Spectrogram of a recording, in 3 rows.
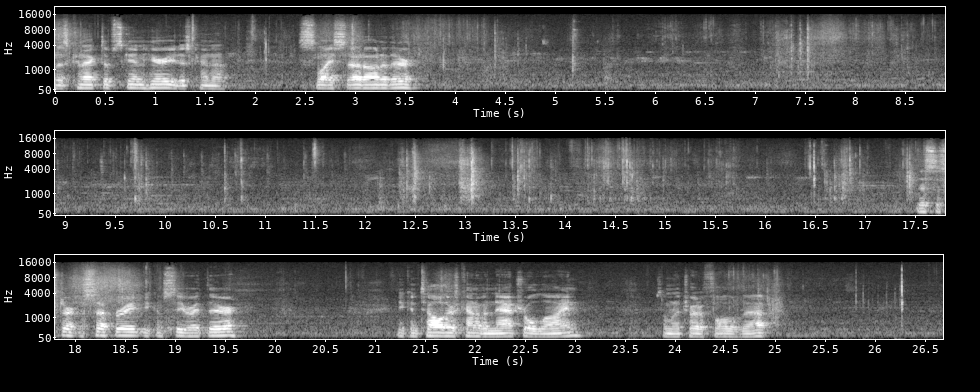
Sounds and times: Speech: 0.0s - 1.8s, 2.4s - 3.7s, 17.5s - 19.8s, 21.2s - 23.1s, 23.8s - 25.1s.

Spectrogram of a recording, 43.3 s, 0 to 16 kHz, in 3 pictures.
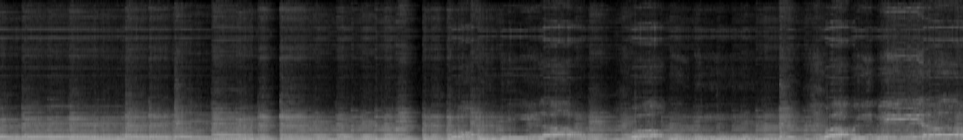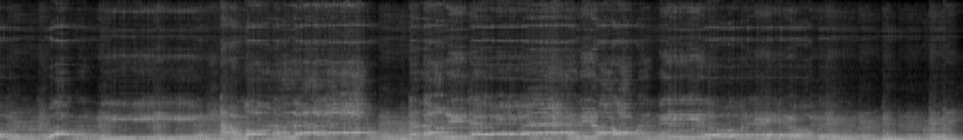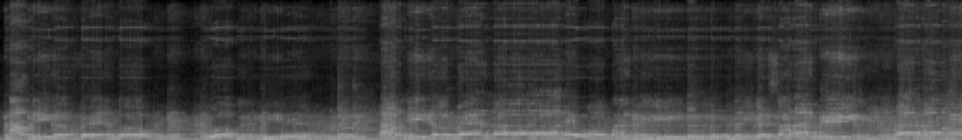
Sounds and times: Music: 0.0s - 43.3s.

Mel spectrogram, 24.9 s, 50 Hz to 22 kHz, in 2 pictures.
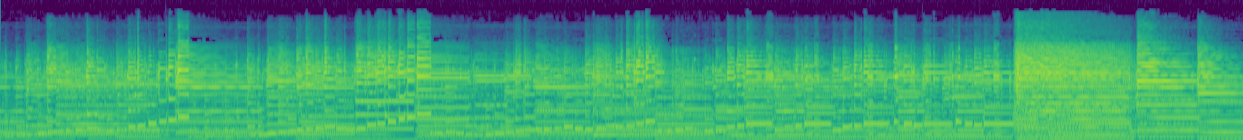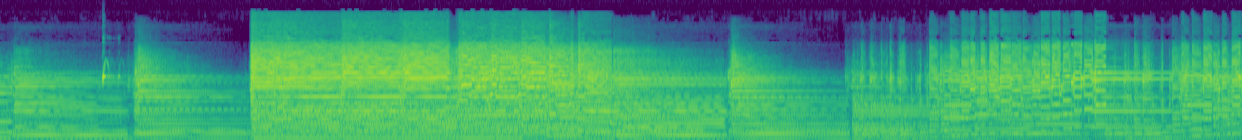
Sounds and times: Effects unit: 0.0s - 24.8s
Electric guitar: 0.0s - 24.8s.

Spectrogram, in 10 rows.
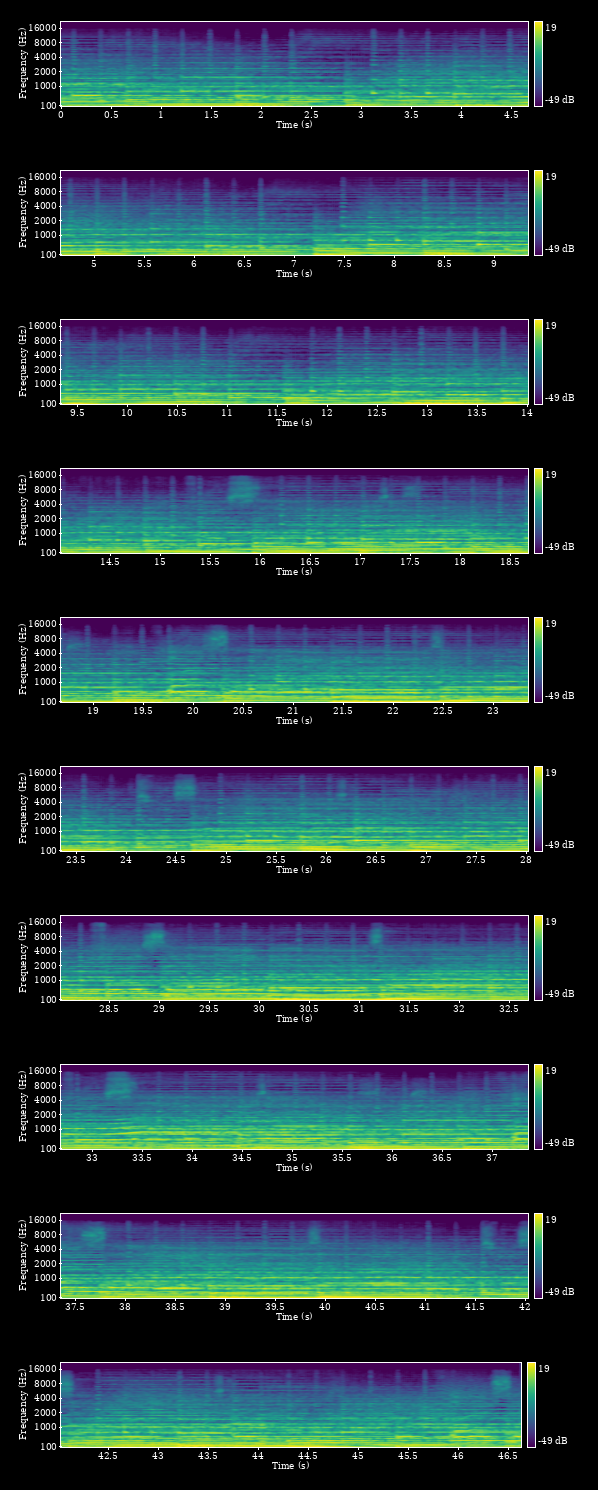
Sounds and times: New-age music: 0.0s - 46.6s.

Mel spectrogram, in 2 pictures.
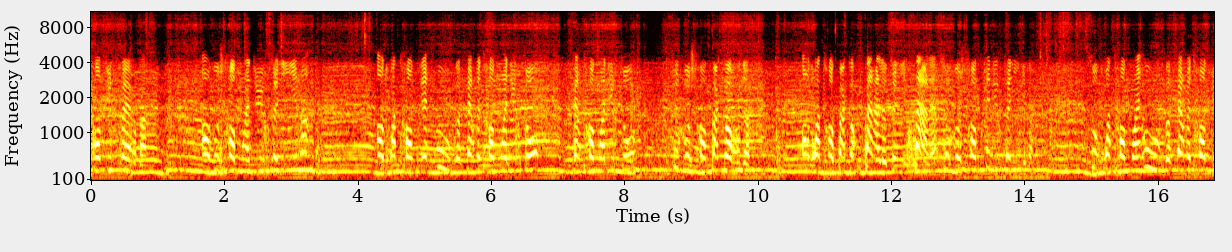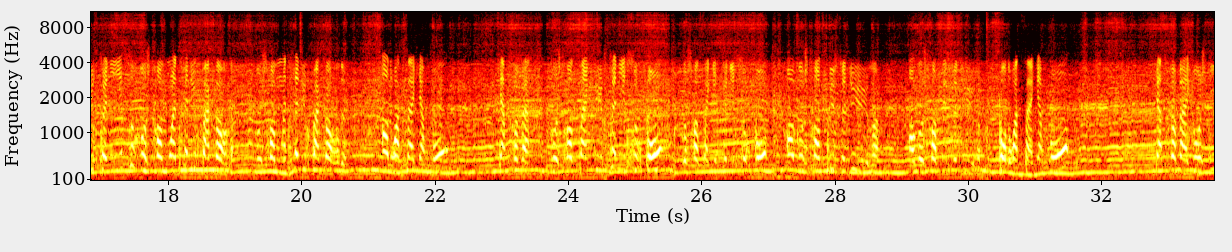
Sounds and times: Speech: 0.0s - 1.0s, 1.6s - 3.4s, 4.2s - 10.0s, 10.7s - 14.2s, 14.9s - 22.3s, 22.9s - 31.6s, 32.8s - 33.6s.

